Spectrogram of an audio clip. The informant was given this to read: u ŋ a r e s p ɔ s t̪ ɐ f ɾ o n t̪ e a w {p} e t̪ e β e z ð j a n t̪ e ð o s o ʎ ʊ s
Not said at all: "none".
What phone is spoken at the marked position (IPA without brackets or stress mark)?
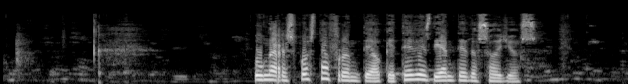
k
